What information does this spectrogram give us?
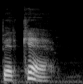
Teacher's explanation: I milanesi si riconoscono da diversi aspetti. La E aperta è molto aperta e quindi noi diciamo perché.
